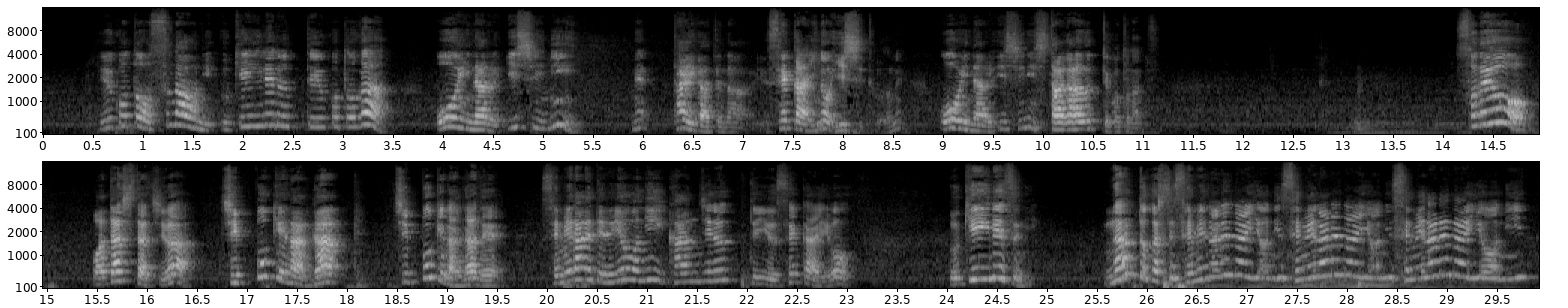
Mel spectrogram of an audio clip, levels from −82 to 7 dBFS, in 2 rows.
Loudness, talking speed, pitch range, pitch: -26 LUFS, 275 characters per minute, 220-340 Hz, 285 Hz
